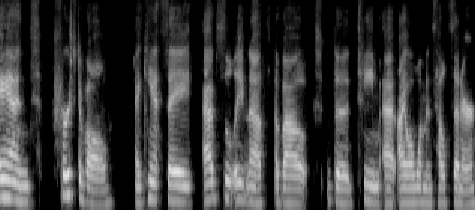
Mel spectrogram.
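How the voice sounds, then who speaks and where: A woman with a normal speaking voice talks at a moderate pace, her fairly low pitch moving with ordinary variation, recorded dry and close with no echo over a quiet background. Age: 40s. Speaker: podcast co-host. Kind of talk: casual chat. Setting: video call.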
